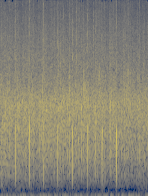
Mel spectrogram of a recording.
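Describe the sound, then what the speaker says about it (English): A church congregation applauding together, a dense, even wash of clapping with a few louder individual claps standing out nearby. "Let's give the Lord a big clap."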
